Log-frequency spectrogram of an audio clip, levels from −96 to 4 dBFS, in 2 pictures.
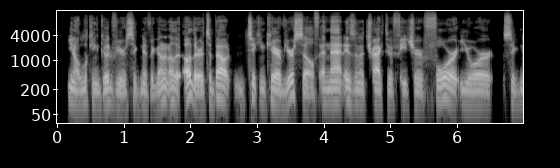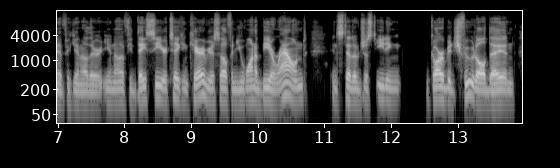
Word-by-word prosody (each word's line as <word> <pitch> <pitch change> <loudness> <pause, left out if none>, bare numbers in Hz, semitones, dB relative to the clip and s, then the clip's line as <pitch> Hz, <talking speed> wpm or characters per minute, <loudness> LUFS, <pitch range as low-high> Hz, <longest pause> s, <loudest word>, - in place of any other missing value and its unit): you 115 - -4
know, 95 - 0
looking 100 -1 -7
good 100 +3 -3
for 95 - -9
your 85 -2 -4
significant, 90 - -2
uh - - -1
uh, - - 0
other, - - +4
it's 85 - 0
about - - +3 0.3
taking - - 0
care - - +2
of - - -6
yourself, - - +2
and 105 0 -3
that 105 -3 +5
is 110 0 -1
an 100 - -7
attractive 95 - 0
feature 90 -1 -2
for 120 +8 0
your 95 -2 -3 0.2
significant 95 -1 -3
other, 90 -2 -4
you 105 -1 -9
know? 100 +1 -4
If 105 - -7
y - - -11
they 110 +2 +4
see 130 +2 +3
you're 115 -4 +1
taking 110 -4 -1
care - - +4
of 155 - -1
yourself 105 0 0
and 100 - -7
you 105 +1 -7
wanna 115 0 +1
be 115 +3 +1
around, 120 +3 +3 0.4
instead - - +1
of 105 - -3
just 110 +2 0
eating 115 -4 -3 0.4
garbage 120 0 +3
food - - -1
all 95 - +5
day 95 +1 +4
and 95 -1 -6
100 Hz, 220 wpm, -25 LUFS, 95-110 Hz, 0.4 s, that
